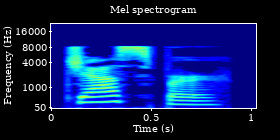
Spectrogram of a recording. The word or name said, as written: jaspar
